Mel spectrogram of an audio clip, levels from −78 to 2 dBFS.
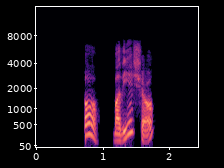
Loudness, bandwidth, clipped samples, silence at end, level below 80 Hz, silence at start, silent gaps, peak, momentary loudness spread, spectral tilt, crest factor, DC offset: -20 LUFS; 7.6 kHz; under 0.1%; 0.7 s; -64 dBFS; 0.75 s; 0.97-1.15 s; -2 dBFS; 4 LU; -5 dB/octave; 20 dB; under 0.1%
